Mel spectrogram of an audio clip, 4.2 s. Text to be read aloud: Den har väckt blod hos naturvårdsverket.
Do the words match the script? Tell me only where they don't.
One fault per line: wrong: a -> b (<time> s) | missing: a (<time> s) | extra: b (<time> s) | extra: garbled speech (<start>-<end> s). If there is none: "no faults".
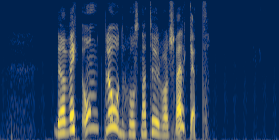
wrong: Den -> Det (0.8 s)
extra: ont (1.2 s)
